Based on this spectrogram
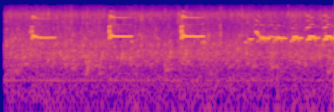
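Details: Spur-winged lapwing (Vanellus spinosus) in Greece gives three loud, shrill, metallic notes about a second apart, then a quick run of short sharp notes, with running water trickling behind.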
